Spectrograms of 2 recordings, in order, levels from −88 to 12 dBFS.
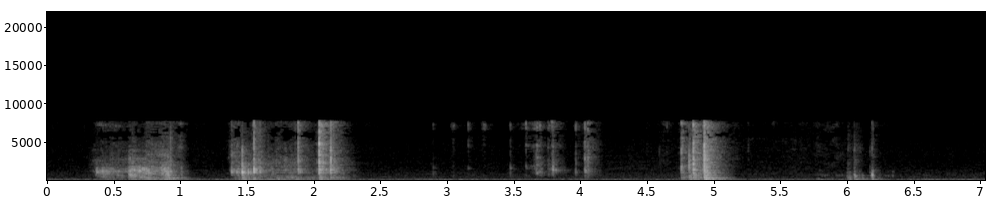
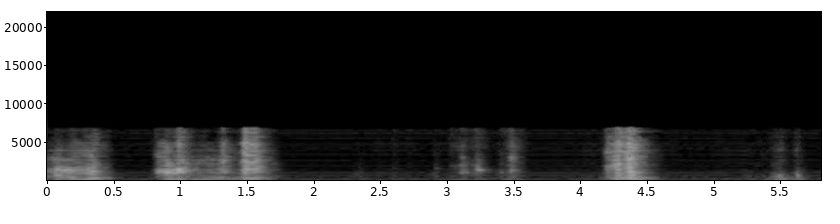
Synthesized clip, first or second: second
